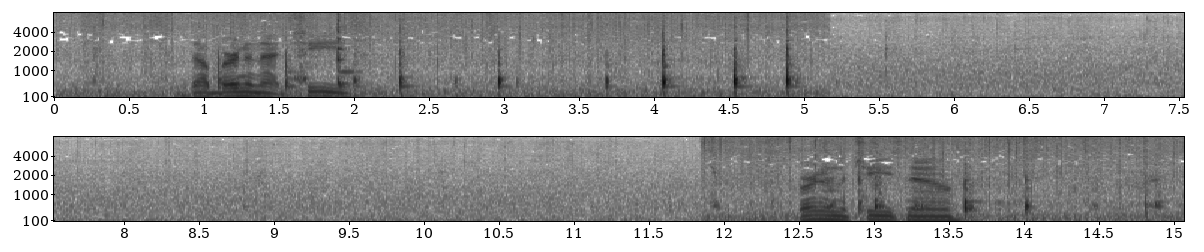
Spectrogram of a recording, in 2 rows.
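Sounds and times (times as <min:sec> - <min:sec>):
food sizzling in a pan: 0:00.0 - 0:05.2, 0:11.8 - 0:15.0
faint steady hiss: 0:00.0 - 0:15.0
utensil clinking against pan: 0:01.0 - 0:03.1, 0:12.6 - 0:15.0.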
